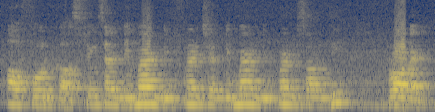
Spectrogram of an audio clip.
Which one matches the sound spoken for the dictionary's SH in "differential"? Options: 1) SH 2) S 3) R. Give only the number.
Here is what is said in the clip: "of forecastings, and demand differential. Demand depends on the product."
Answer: 2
